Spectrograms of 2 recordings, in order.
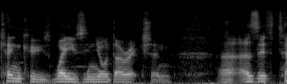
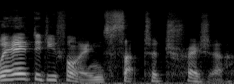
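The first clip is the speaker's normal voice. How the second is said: put-on croaking old hag voice with swooping pitch; 4 semitones higher than usual. Narrating the scene, the speaker voices the hag addressing the group: croaking hag voice. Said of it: "the hag croaks".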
